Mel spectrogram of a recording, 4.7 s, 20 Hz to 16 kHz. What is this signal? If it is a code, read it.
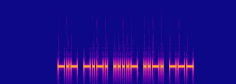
Morse code, heard as a keyed tone, about 28 wpm, 700 Hz. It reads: KC4FO
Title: USA Call Signs - 5 Characters - 2x Character Spacing - 28wpm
